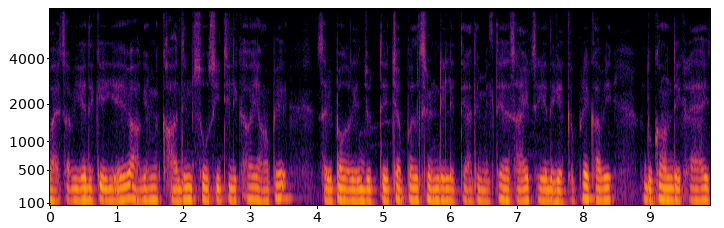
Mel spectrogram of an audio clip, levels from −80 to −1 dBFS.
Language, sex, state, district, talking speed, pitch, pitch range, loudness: Hindi, male, Bihar, Supaul, 195 wpm, 130 Hz, 125-135 Hz, -24 LUFS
